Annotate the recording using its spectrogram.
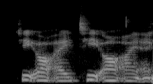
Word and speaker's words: Gratrix: I think it's Gratrix or Gratrix. Gratrix. How would you say that? G R A T R I X.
